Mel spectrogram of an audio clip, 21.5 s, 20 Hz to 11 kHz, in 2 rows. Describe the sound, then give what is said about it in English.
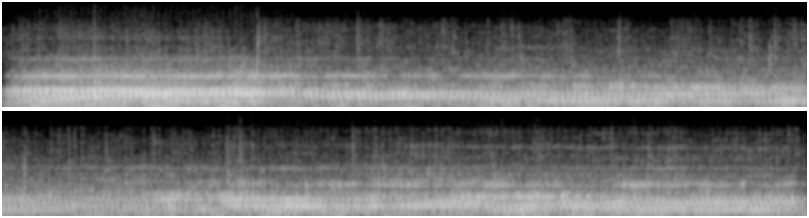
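An American Mark 14 turbine torpedo running at 45 knots, a steady, continuous mechanical drone with strong tonal hum and whine from its high-speed motors, holding fairly even in loudness throughout with no voices. “Here is an American Mark 14 turbine torpedo at a speed of 45 knots.”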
